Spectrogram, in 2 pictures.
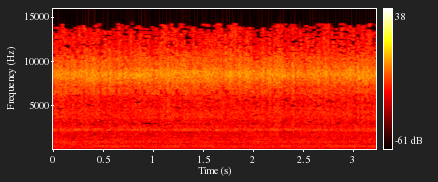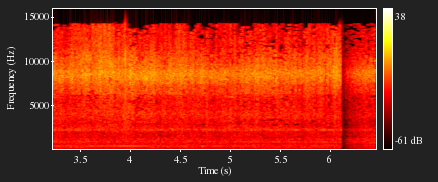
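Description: Steady background hum and hiss of a running machine, with a faint steady tone; it cuts out for an instant near the end.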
